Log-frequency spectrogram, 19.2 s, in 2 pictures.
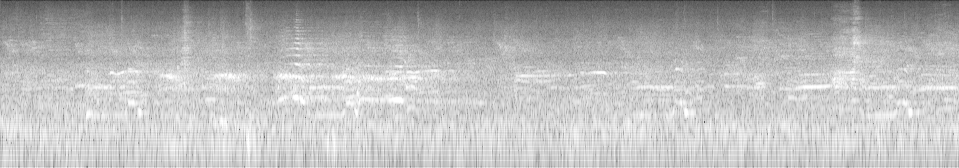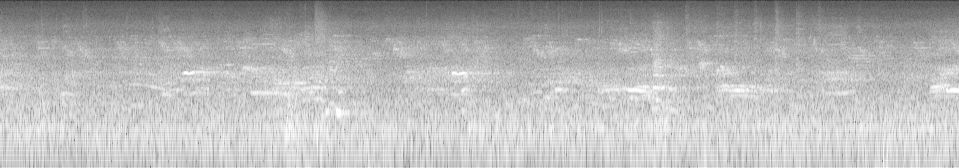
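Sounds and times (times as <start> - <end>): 
birds in a city place in South India: 0.0 - 19.1.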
